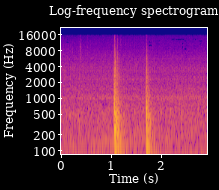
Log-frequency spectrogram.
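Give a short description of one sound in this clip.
Car doors slam shut.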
